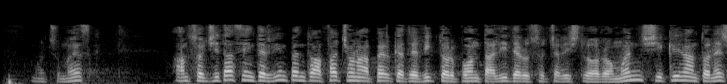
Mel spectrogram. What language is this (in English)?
Romanian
